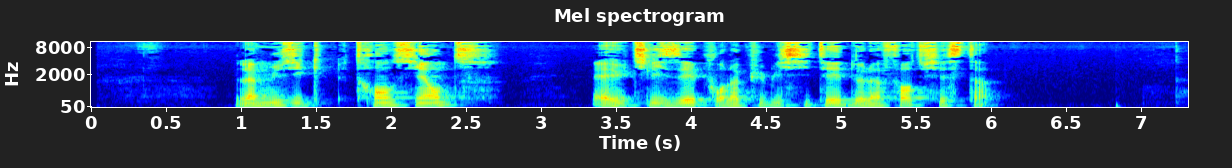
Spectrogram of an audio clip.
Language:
French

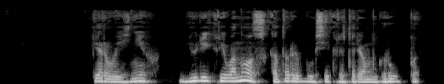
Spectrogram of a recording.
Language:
Russian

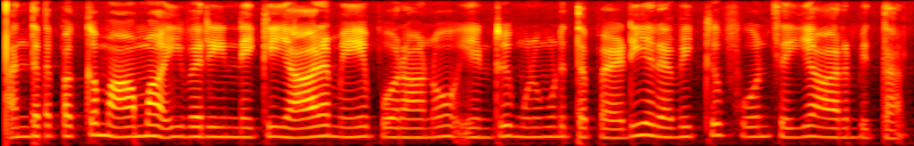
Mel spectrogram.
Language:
Tamil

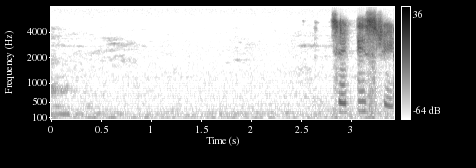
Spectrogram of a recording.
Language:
Tamil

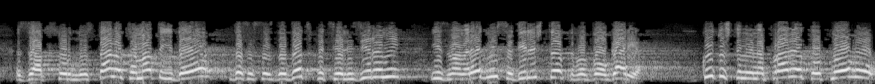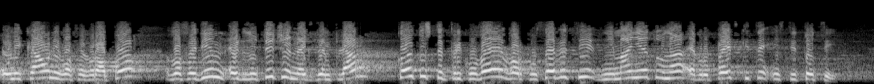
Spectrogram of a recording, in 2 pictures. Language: Bulgarian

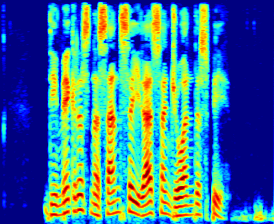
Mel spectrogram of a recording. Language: Catalan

